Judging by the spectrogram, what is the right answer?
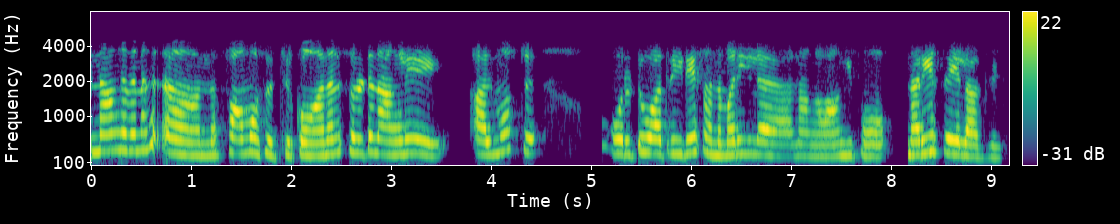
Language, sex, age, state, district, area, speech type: Tamil, female, 18-30, Tamil Nadu, Ranipet, urban, conversation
